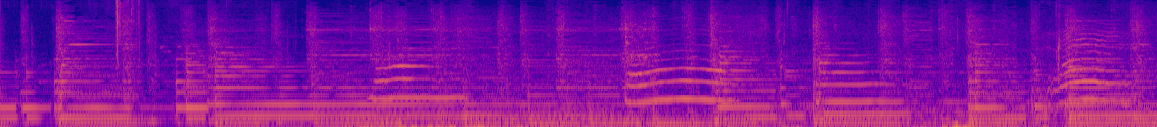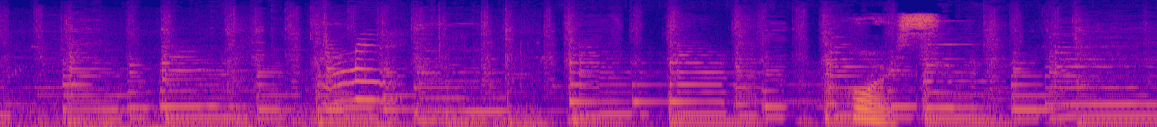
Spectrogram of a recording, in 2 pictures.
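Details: Cat (Felis catus) gives about five rising-then-falling meows, roughly one every two seconds, over steady background music.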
